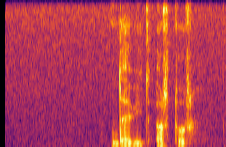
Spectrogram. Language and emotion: Russian, neutral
